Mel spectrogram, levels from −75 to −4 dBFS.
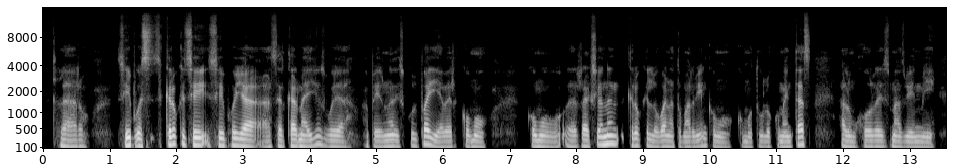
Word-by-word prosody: Claro. 115 -4 -2 0.4
Sí, 145 - +5
pues, 155 - 0
creo 150 +2 +6
que 160 - 0
sí 145 +1 +4
sí 135 - +1
voy 130 0 +2
a 120 -2 +6
acercarme 115 +3 +1
a - - +2
ellos, 145 +4 -1
voy 115 -1 0
a 105 -2 -6
a - - -10
pedir 110 0 -2
una 115 +1 +3
disculpa 125 +6 0
y 115 -6 +1
a 105 - -1
ver, 110 +2 -2
cómo 110 -4 -2 0.6
cómo, 110 -2 -1
eh, 110 -1 -1
reaccionan. 150 +8 +3
Creo 130 -1 -1
que 130 - -5
lo 110 -2 -1
van 110 0 +2
a 105 - -2
tomar 105 0 -4
bien, 115 +4 -2
como 100 -6 -5
como 100 -2 -7
tú 110 +2 -7
lo 105 -1 -3
comentas. 105 +9 0 0.4
A - - -3
lo 110 - +1
mejor 110 +2 -1
es 110 -1 -3
más 105 -2 -1
bien 105 0 -1
mi 100 -3 -3
115 Hz, 195 wpm, -22 LUFS, 105-130 Hz, 0.6 s, creo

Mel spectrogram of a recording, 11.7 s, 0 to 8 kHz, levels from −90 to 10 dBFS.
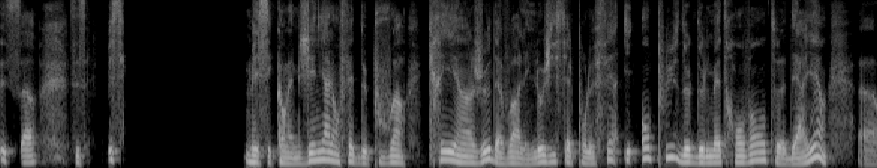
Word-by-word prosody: C'est 155 - +1
ça, 115 -6 -3 0.4
c'est - - -5
ça. - - -5 0.3
Mais 160 - +1
c'est 155 0 -2 1.6
mais 120 -3 +2
c'est - - +1
quand 105 - -1
même 95 0 -3
génial 145 - +3
en 125 - 0
fait 120 -5 -2
de 100 0 0
pouvoir 105 +2 -3 0.3
créer 150 -2 +3
un 110 -2 +2
jeu, 140 +12 +3
d'avoir 100 - 0
les 85 -1 -6
logiciels 115 +3 +1
pour 105 - -4
le 95 0 0
faire 150 +9 -4
et 150 0 -2
en 180 +1 +2
plus 190 -1 -1
de 120 -1 +6
de 110 0 +3
le 110 - +4
mettre 110 0 +1
en 110 - +4
vente 145 +2 -1
derrière, 100 - +2 0.5
heu - - -9
115 Hz, 180 wpm, -27 LUFS, 105-150 Hz, 1.6 s, de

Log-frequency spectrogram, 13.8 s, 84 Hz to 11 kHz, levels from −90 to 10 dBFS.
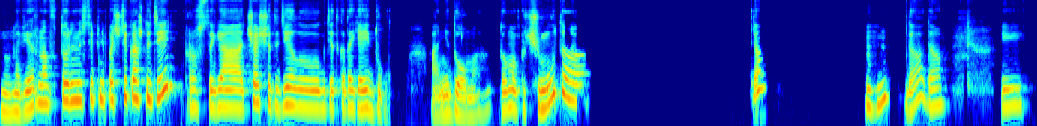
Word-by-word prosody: Ну, 150 -2 -3
наверное, 165 +8 +1
в 200 - -11
той 225 +1 +5
или 220 - +3
иной 230 0 +3
степени 240 +1 -2
почти 235 +2 0
каждый 250 0 +4
день. 310 - +5 0.2
Просто 170 -1 -3
я 175 0 +3
чаще 210 +3 +1
это 180 -1 -5
делаю 175 -2 +2
где-то, 165 0 -4
когда 175 0 0
я 170 0 +3
иду, 160 -3 -5 0.6
а - - -6
не 140 - -1
дома. 135 -1 -2 0.2
Дома 165 +1 +1
почему-то 175 - +2 2.5
Да. 345 - +2 1.4
Мгм, 190 +8 -1 0.2
да-да, 185 +1 -4 0.8
и 185 +1 -4
180 Hz, 120 wpm, -23 LUFS, 165-225 Hz, 2.5 s, той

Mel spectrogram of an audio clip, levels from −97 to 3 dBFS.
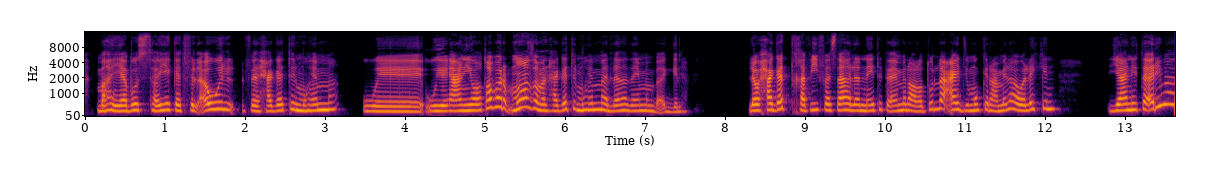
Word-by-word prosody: ما 230 +3 0
هي 235 -2 +3
بُص، 265 +2 -1
هي 250 +4 +2
كانت 250 -4 -2
في 250 - -3
الأول 295 +4 +1
في 230 +1 -5
الحاجات 230 +4 -2
المهمة 270 +3 +2 0.3
و 225 0 -3 0.6
ويعني 230 +2 +1
يعتبر 350 +10 +2
معظم 330 +1 +1
الحاجات 245 +5 -3
المهمة 280 0 +1
اللي 235 -1 -2
أنا 255 +2 -1
دايمًا 240 0 -3
بأجّلها. 195 +2 -11 0.8
لو 255 +1 +4
حاجات 285 +4 +3
خفيفة 275 +2 -1
سهلة 265 0 +2
إن 245 -1 0
هي 250 +2 -2
تتعمل 255 -1 -4
على 225 -3 -2
طول، 300 +8 -6
لأ 335 - +2
عادي 290 -5 +1
ممكن 265 +3 -2
أعملها 255 +6 -2
ولكن 300 +5 -1 0.7
يعني 260 +4 +3
تقريبًا 320 - +2
255 Hz, 160 wpm, -22 LUFS, 235-285 Hz, 0.8 s, لو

